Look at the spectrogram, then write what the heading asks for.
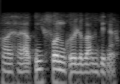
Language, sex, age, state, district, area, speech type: Assamese, male, 18-30, Assam, Sonitpur, rural, conversation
